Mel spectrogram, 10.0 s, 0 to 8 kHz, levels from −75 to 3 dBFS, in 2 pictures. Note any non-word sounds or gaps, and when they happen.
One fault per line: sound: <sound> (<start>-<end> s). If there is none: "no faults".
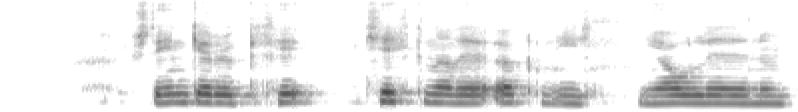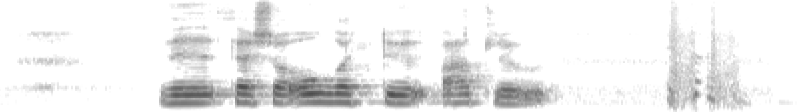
sound: laugh (9.1-9.7 s)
